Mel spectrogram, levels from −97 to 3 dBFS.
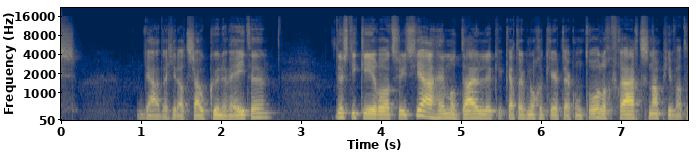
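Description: Nothing faulty is audible anywhere in this speech recording.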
